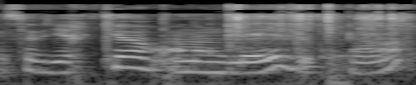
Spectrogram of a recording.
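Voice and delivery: ordinary talk, nothing marked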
